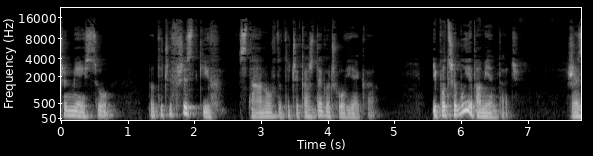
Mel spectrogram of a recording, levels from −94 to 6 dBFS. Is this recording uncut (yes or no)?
no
